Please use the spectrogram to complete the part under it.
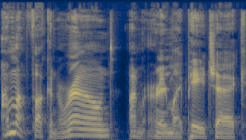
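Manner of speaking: normal talking voice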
